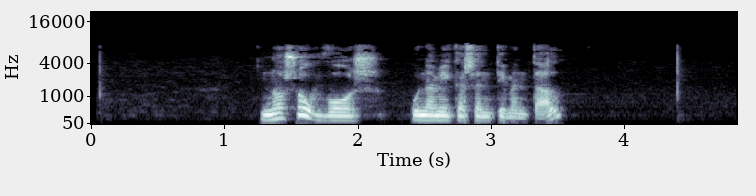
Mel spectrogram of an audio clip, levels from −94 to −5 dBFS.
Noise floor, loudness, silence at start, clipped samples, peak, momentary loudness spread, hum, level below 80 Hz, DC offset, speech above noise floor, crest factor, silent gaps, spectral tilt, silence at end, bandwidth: -73 dBFS; -17 LUFS; 1.25 s; under 0.1%; -2 dBFS; 9 LU; none; -62 dBFS; under 0.1%; 57 dB; 18 dB; none; -5 dB/octave; 1.35 s; 7.8 kHz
